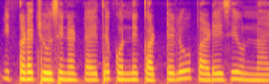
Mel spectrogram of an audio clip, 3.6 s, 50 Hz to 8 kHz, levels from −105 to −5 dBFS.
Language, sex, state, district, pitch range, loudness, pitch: Telugu, female, Telangana, Komaram Bheem, 215-240 Hz, -15 LUFS, 225 Hz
